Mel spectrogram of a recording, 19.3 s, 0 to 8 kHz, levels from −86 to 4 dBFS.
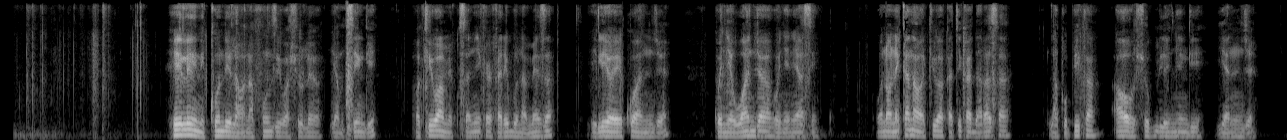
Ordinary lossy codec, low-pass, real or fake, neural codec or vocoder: AAC, 32 kbps; 7.2 kHz; fake; vocoder, 22.05 kHz, 80 mel bands, WaveNeXt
